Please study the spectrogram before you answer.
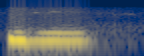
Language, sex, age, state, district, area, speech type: Urdu, female, 18-30, Delhi, East Delhi, urban, conversation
